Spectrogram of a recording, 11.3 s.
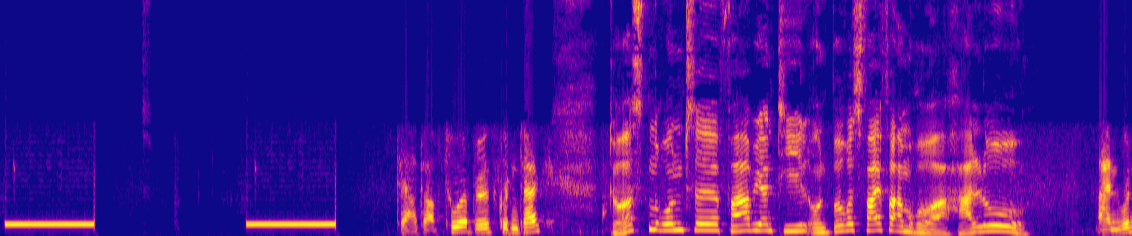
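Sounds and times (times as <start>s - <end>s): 
telephone call tone while adding a caller: 0.0s - 1.0s, 2.5s - 3.4s
speech: 4.0s - 10.4s, 11.0s - 11.3s.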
